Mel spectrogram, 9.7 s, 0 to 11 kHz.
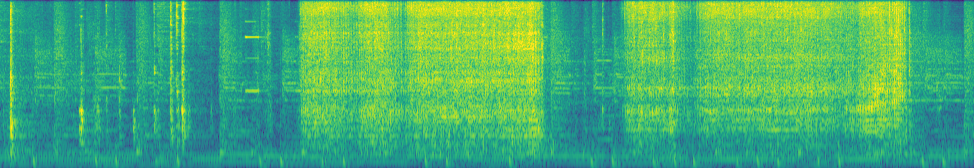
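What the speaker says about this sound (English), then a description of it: "Then switch to a 10mm socket and wrench for your pinch weld." Ratchet wrench with a socket tightening bolts on steel side step bar brackets of a Jeep Gladiator JT: rapid repeated clicking bursts, then longer sustained ratcheting runs, close and fairly loud, no voices.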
